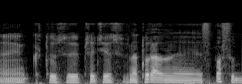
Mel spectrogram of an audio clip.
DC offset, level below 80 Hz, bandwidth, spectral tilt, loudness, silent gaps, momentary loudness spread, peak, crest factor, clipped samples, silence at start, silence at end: under 0.1%; -40 dBFS; 7.4 kHz; -6.5 dB/octave; -22 LUFS; none; 6 LU; -6 dBFS; 16 dB; under 0.1%; 0 s; 0 s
